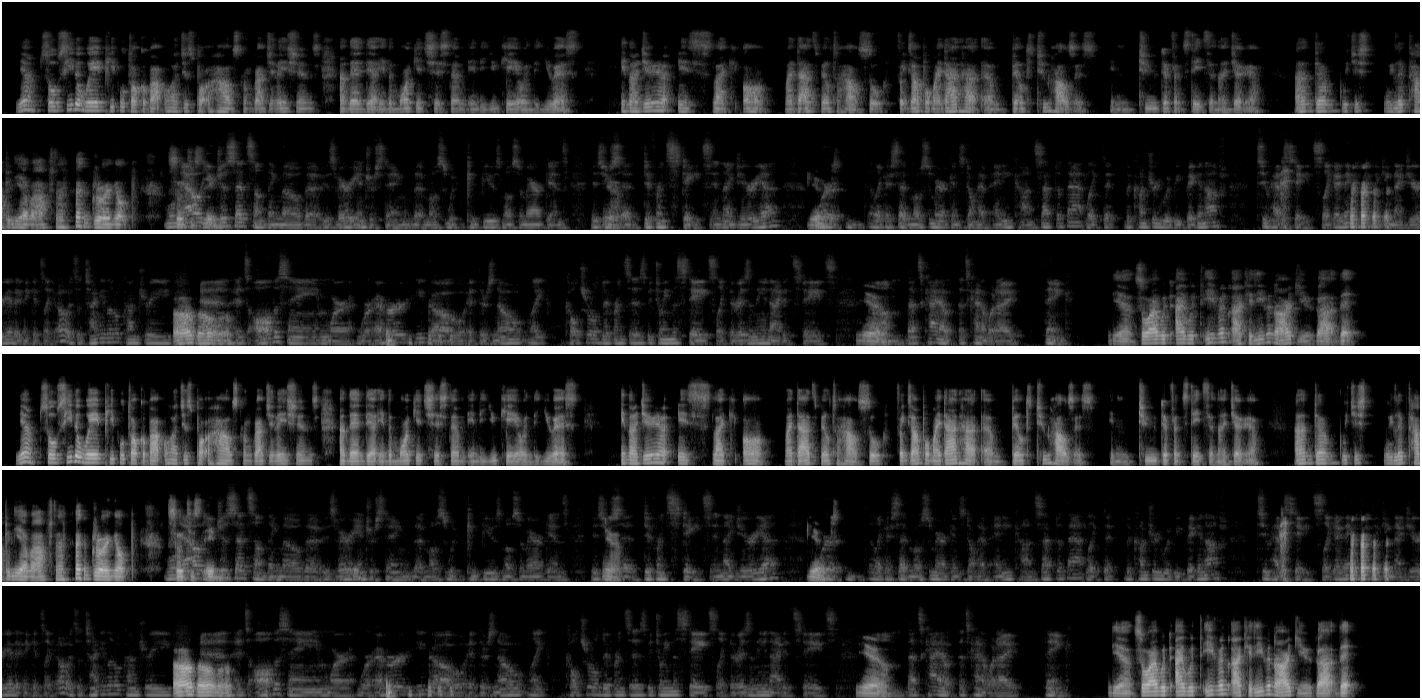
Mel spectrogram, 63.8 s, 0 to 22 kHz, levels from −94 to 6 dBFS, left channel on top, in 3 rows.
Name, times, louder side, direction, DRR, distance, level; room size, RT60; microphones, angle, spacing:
voice 1, 0.2-8.6 9.3-11.4 11.7-13.2 13.4-16.4 16.6-18.8 19.4-20.4 20.7-23.1 23.4-24.6 26.5-26.7 30.3-30.5 33.3-33.6 40.4-40.6 41.6-41.7 45.1-46.0 48.3-48.4 55.4-55.8 59.1-62.7, right 7 dB, 65° right, 11 dB, 0.3 m, -35 dB
voice 2, 23.7-45.2 45.5-50.6 51.0-57.8 58.2-58.6, left 1 dB, 55° left, -5 dB, 1.0 m, -54 dB
3.2 x 2.2 x 2.9 m, 0.32 s
head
